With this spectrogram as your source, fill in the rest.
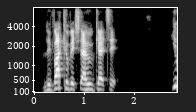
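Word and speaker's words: Livaković: Sun and it's like lizakovich livakovich I'll keep getting this Keeper's name wrong livakovich now who gets it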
